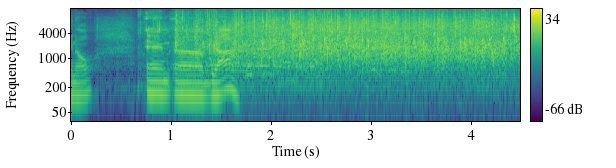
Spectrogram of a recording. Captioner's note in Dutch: applaus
